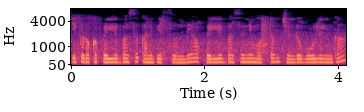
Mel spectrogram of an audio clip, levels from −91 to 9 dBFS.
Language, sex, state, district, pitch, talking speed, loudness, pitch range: Telugu, female, Andhra Pradesh, Anantapur, 180 Hz, 160 wpm, -15 LUFS, 175-185 Hz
